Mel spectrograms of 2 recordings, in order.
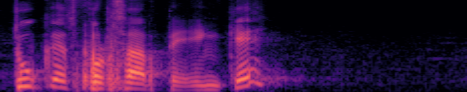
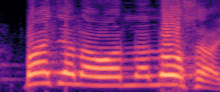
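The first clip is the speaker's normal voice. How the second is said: stern father order; 5 semitones higher, 9 dB louder than usual. Retold or imitated. Father voiced ordering son.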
